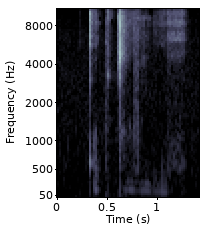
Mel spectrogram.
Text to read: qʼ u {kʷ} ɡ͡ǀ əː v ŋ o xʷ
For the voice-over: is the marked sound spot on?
yes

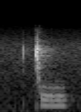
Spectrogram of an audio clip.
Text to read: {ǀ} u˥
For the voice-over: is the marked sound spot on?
yes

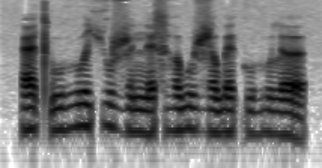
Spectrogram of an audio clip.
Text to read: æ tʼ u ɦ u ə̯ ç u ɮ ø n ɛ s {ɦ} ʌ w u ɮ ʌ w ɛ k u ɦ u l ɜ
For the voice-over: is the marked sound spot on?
yes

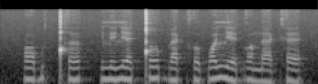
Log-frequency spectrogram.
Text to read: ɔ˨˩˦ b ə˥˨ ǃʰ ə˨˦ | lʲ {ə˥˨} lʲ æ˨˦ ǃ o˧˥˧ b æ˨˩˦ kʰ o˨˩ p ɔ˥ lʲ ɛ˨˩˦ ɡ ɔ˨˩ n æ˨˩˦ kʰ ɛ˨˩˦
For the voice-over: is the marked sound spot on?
no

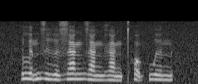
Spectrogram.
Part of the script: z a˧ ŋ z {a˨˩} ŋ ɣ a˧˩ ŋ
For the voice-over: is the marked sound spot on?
yes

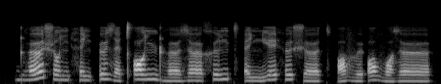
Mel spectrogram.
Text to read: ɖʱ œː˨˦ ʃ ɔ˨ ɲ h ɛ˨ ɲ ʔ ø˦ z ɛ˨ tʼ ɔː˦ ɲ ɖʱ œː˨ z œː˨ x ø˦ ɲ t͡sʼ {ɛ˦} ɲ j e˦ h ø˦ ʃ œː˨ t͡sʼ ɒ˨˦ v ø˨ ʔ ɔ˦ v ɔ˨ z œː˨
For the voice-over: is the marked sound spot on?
no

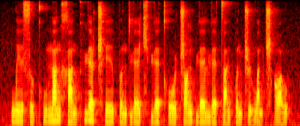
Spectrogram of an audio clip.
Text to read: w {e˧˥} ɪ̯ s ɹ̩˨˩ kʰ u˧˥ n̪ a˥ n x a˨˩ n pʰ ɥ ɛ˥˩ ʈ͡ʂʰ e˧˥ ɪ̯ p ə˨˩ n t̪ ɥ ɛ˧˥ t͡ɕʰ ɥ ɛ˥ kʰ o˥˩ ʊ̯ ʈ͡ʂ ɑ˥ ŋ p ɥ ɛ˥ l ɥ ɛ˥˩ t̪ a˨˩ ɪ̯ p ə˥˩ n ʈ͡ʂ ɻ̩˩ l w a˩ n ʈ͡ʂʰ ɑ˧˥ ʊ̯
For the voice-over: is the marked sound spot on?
yes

